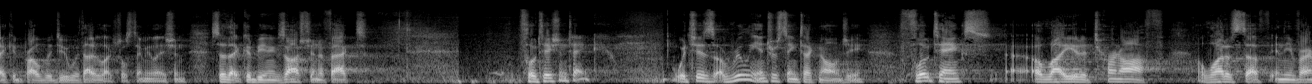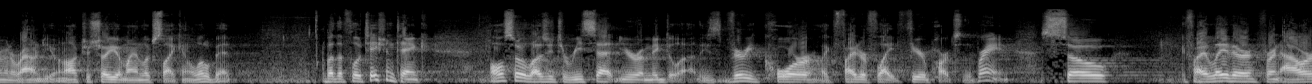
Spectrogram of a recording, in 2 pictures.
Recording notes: Sleep, Sex & Tech at the Bulletproof Conference. We take a look at a couple of conversations that took place during last year's Bulletproof Conference.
